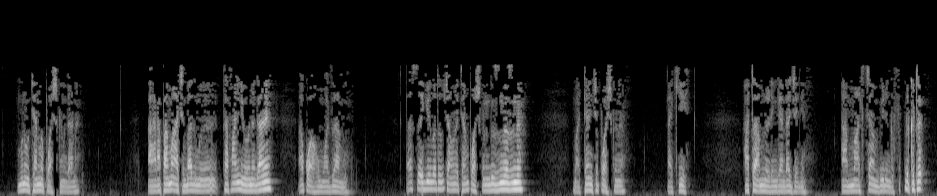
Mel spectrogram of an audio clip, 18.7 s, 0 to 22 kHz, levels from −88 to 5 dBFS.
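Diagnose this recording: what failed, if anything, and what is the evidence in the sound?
The codec stage has the likely cause: heavy MP3 compression throughout. Nothing survives above 5.6 kHz, and the speech sounds watery and swirly with smeared attacks, which points to a very low bitrate, around 16 kbps. The swirl of weak frequency lines switching on and off from frame to frame, not just the treble wall, separates it from simple low-pass filtering.

Chunks out of order, a buffer or network fault, garble the sound at 4.21–4.25 s, 6.89–6.92 s and 8.44–8.46 s. Blocks of about 10.7 ms play a chunk or two late, so each event jumbles the sound but leaves no gap, unlike dropouts.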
